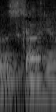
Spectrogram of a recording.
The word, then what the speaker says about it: Liscano: Liscano? How do you say it, Liscano? Liscano. Liscano.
